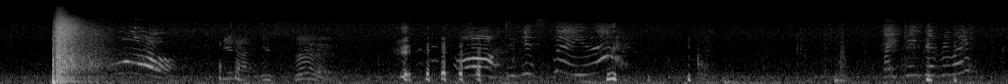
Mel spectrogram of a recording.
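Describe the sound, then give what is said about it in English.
A can of baked beans bursts in a fire with a single sharp, loud bang near the start. Excited voices talk and laugh afterwards. “And now a can of baked beans in the fire.”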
